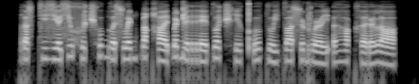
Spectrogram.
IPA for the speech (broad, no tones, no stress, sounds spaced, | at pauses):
ɾ ɒ s tʲ ɒ zʲ ɒ sʲ ɒ xʷ ə t͡ʃʰ u ɡʷ e s w e ɖ ɓ ɪ qʰ ə˞ j ɓ ə ɖ ɪ r e t̪ o t͡ʃʰ i kʷʼ ə u̯ t̪ u j t̪ ɒ s u ɖ w ə˞ i̯ ʔ ə ɦ ɒ kʰ ə ɾ ə˞ l ɒ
